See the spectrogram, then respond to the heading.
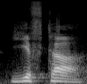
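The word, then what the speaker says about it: יפתח: this man named yet there's no J sound in the Hebrew language yifta is how a good a good Hebrew Jew would say his name but that is the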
